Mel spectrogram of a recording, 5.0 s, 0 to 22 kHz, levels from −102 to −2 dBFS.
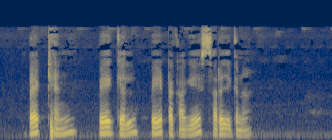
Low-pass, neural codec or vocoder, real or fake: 10.8 kHz; none; real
